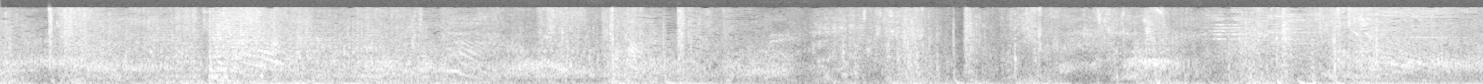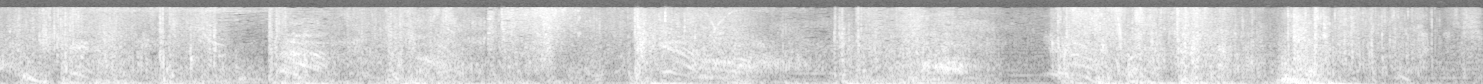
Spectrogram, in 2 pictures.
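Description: Heavy blows thud and crash in a fierce fight.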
